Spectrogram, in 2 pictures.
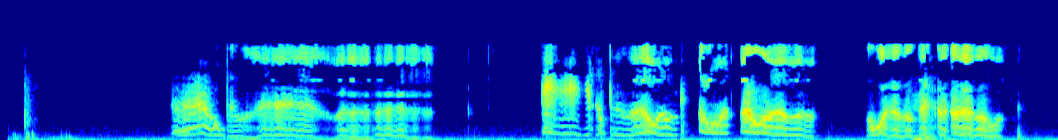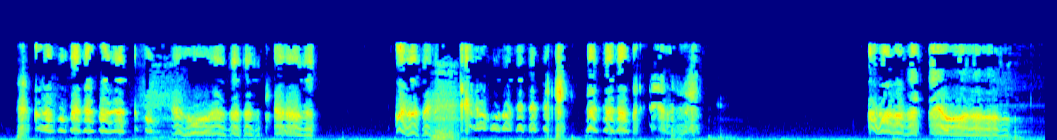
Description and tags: The sound that a rat makes, as it scurries past.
